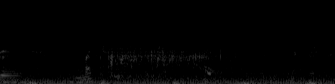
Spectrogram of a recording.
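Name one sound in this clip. Something splashes into calm water nearby.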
